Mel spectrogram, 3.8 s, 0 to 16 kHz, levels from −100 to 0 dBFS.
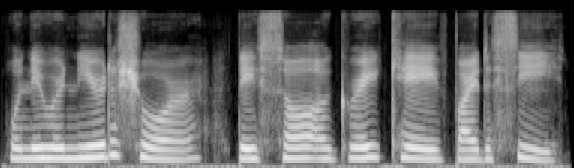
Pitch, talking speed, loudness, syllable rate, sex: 230 Hz, 220 wpm, -15 LUFS, 4.7 syllables/s, female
